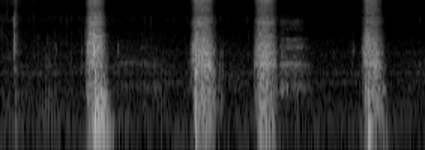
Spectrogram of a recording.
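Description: Four short, sharp puffs of breath blown at a burning solvent-soaked cotton swab, putting the flame out.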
